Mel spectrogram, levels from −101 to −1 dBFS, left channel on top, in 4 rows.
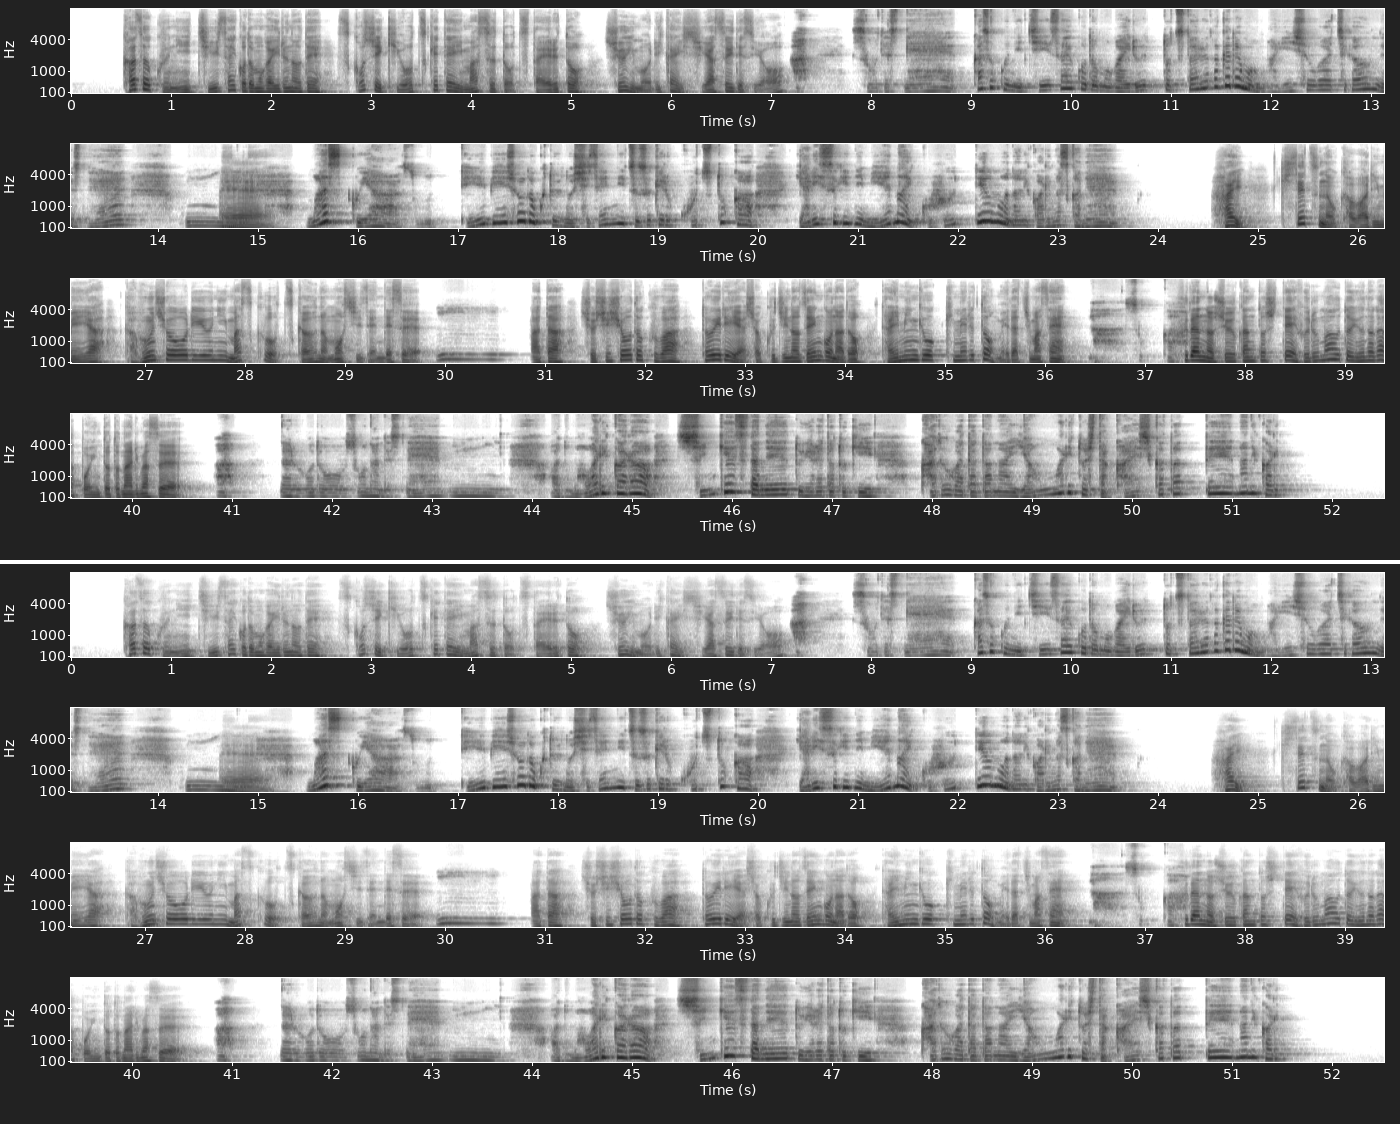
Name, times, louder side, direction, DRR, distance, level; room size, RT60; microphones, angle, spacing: voice 1, 0.5-2.5 2.8-7.1 14.6-15.2 24.6-24.9 25.2-29.8 30.9-36.2 37.3-40.5, left 5 dB, 75° left, 0.5 m, -29 dB
voice 2, 7.8-16.7 17.0-23.6 29.9-30.6 36.4-37.4 40.8-41.0 41.5-51.5, left 2 dB, 10° left, 0.7 m, -28 dB
11.0 x 11.0 x 6.5 m
head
